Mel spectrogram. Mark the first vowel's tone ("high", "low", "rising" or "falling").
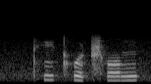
high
